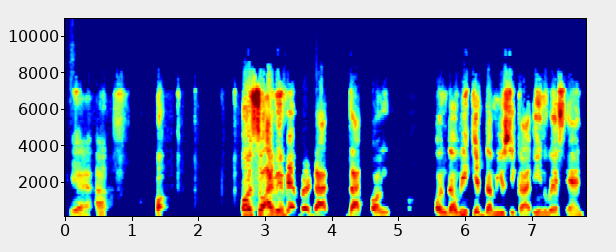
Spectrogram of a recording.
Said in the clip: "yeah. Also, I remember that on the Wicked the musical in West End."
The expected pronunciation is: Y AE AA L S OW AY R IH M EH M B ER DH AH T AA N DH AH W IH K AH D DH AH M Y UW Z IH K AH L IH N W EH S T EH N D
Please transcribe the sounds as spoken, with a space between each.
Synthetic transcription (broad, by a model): Y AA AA L S OW AY R IH M EH M B ER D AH T AA N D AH W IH K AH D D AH M Y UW S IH K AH L IH N W EH S T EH N D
